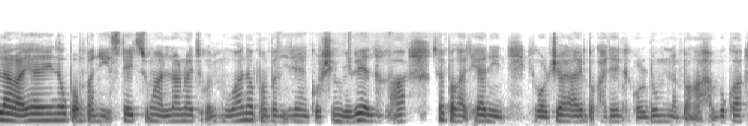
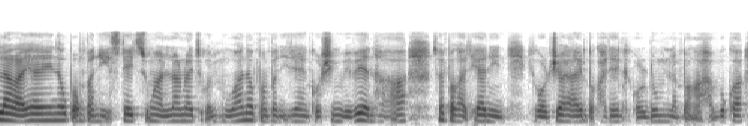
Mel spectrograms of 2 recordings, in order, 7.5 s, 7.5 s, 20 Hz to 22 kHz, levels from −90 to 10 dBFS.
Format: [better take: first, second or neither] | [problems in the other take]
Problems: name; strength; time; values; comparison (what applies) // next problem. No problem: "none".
second | noise reduction (neural mask model Resemble Enhance denoiser)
